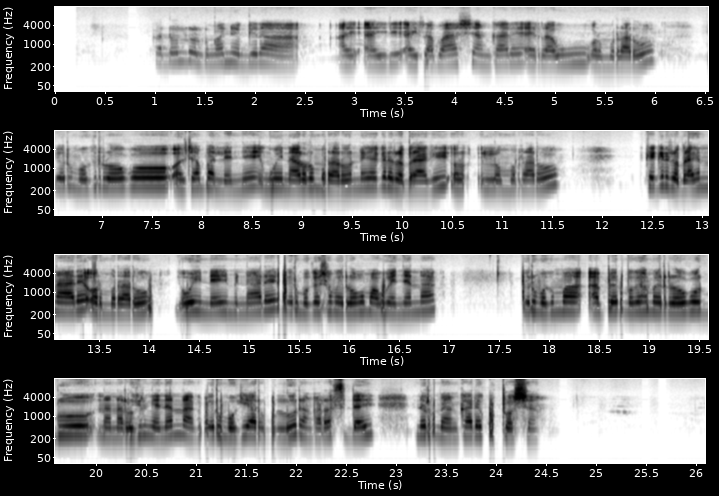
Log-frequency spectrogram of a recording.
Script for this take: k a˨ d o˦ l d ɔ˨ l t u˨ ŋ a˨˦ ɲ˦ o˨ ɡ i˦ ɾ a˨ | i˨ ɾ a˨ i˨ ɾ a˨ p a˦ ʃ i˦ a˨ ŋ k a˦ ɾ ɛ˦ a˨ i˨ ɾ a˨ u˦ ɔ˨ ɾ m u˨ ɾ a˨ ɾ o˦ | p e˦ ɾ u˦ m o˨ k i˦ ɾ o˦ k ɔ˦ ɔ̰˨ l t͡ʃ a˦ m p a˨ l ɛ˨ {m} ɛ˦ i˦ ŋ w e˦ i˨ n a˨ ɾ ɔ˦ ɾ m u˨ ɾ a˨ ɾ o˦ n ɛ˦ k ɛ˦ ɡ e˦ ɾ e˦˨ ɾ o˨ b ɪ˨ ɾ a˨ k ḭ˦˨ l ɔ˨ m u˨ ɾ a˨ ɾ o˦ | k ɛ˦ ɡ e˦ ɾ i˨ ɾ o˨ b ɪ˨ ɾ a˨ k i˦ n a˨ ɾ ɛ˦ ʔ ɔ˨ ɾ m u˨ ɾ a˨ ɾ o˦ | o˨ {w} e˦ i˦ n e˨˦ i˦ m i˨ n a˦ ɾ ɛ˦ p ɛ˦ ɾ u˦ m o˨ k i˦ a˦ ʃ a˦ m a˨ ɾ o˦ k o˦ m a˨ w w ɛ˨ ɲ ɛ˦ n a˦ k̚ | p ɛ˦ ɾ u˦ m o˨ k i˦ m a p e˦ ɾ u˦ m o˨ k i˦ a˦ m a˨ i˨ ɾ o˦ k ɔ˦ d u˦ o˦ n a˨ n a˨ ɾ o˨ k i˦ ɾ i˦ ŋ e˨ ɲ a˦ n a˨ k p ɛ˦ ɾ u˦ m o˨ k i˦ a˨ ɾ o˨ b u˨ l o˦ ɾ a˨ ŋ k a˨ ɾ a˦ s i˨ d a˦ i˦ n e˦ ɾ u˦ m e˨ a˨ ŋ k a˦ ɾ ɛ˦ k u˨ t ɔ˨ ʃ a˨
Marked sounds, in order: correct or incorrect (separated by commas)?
incorrect, correct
